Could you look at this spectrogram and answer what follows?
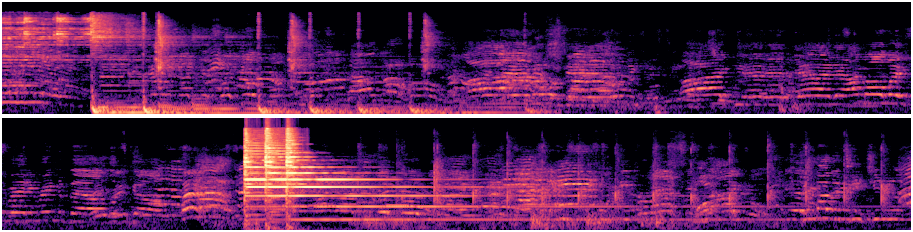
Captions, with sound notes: (spectators chattering) - I understand. I get it, yeah, yeah, I'm always ready, ring the bell, let's go. - Cut out. (bell rings) (spectators cheering and clapping)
